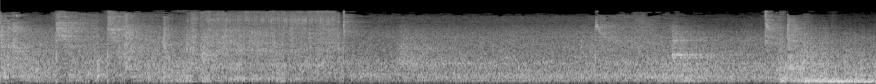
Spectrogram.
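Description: Factory packing machinery running: a steady loud mechanical din with repeated knocks and clacks, loudest in the first three seconds.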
